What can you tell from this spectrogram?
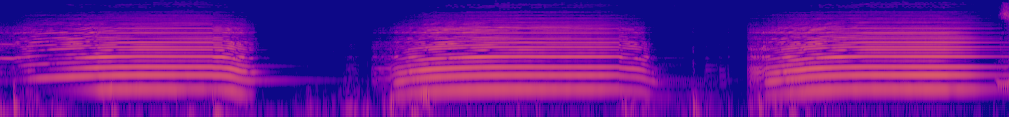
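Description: Violin bowed in three long, low notes, each about two and a half seconds and each sliding down in pitch at its end: an imitation of a cow mooing.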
